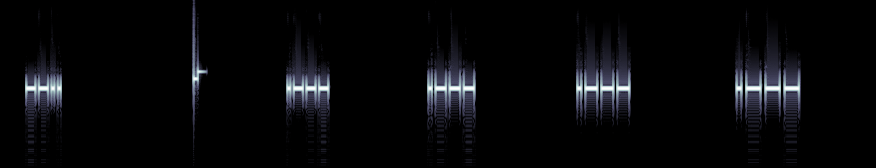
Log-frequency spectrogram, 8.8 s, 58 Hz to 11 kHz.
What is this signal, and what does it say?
Morse code, heard as a keyed tone, about 33 wpm, spaced as for 8 wpm, 700 Hz. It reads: Z JJJJ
